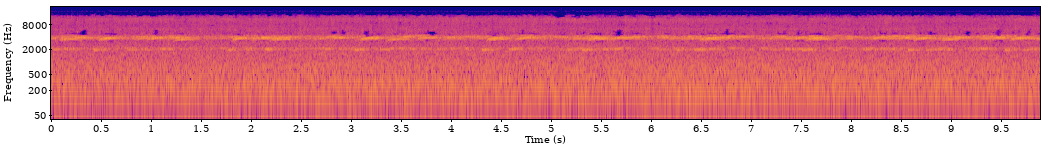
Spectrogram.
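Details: Frogs in Barbados calling as a dense, steady chorus of short high chirps, layered in two pitched bands and pulsing continuously, over a constant broad roar of sea surf.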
